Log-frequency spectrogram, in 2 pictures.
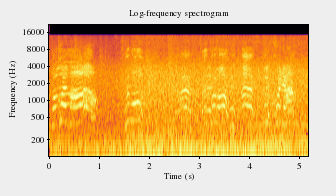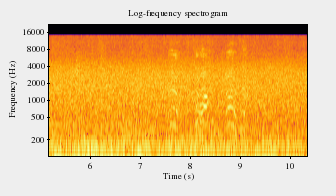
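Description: Men shout in alarm outdoors.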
